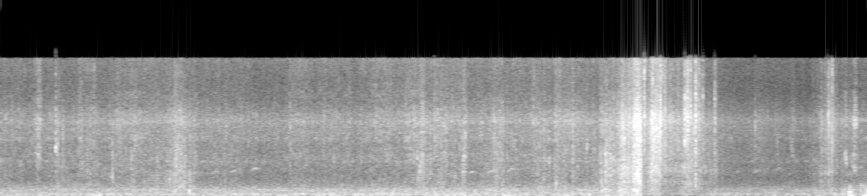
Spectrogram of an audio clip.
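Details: Wild honey bees at a large nest hidden beneath leaves, disturbed during a forest honey harvest: a steady, low droning hum of many bees, with rustling, crackling handling noises and a louder burst near the eighth second.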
